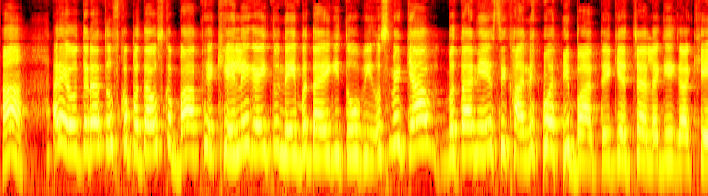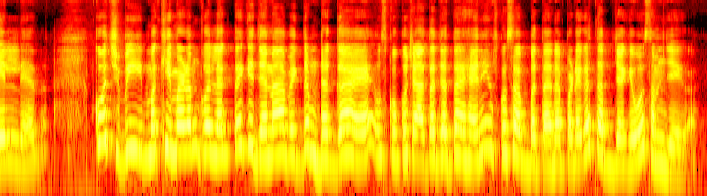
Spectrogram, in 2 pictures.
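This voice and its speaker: A woman with a high voice delivering mocking parody commentary. She talks in a chatty, sarcastic way and scolds often. The delivery is playful and teasing. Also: moderate pace. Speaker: comedy commentator.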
